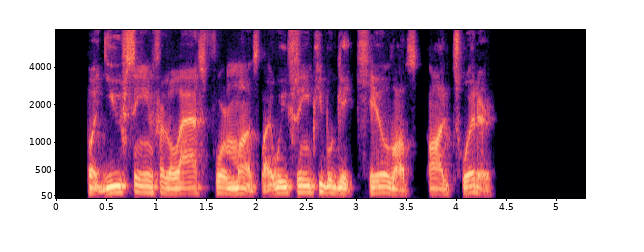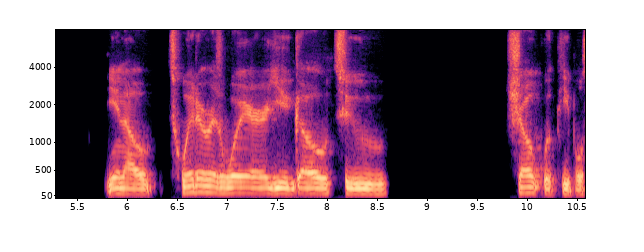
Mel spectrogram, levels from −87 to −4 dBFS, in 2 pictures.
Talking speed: 160 wpm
